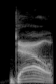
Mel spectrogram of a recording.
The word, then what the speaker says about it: Gal: Gal, not Gail, you fuck. She's hot. Say her name correctly.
